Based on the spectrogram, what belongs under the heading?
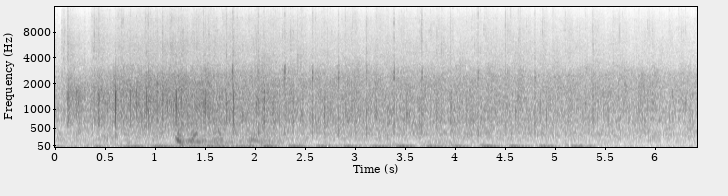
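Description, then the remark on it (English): Steady audience applause, a dense wash of many hands clapping at an even level throughout, with a faint murmur of voices mixed in near the start. “that was the first applause line.”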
